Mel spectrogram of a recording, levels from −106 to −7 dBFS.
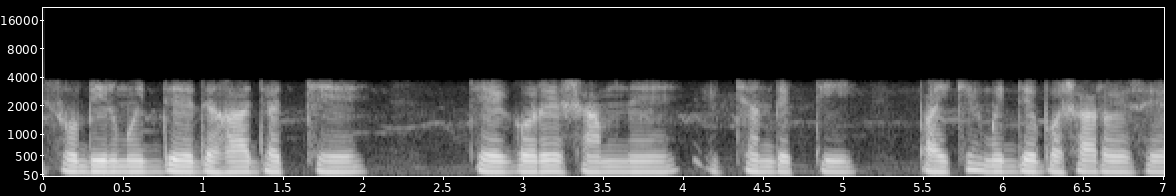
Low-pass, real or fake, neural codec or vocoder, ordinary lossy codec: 3.6 kHz; real; none; none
